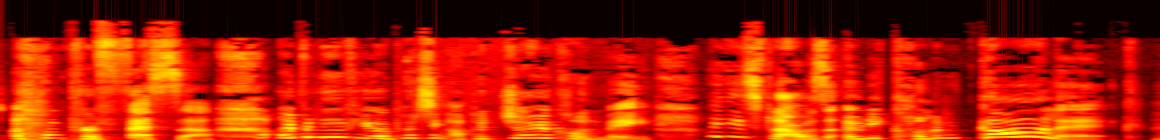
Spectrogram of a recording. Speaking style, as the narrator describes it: saying with half laughter and half disgust

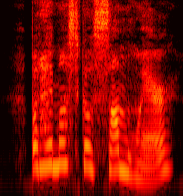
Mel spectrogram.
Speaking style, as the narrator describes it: cried

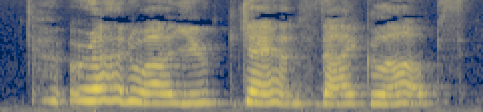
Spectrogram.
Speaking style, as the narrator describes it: Briarees said miserably

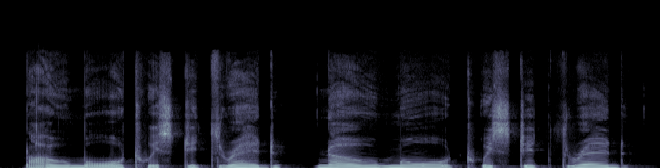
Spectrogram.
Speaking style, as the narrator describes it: still in his dreams he mumbled

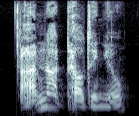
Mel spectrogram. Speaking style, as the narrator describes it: answered the first, growling

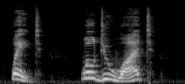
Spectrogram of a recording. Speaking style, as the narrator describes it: Owen exclaimed

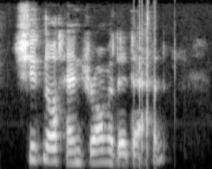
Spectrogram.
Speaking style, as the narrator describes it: Regulus said through a chuckle

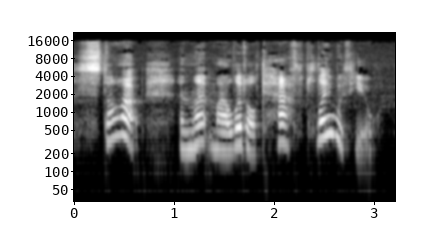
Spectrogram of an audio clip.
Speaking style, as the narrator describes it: she cried

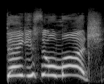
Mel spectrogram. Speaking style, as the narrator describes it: he shouted

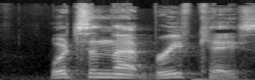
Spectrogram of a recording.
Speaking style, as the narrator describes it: they said

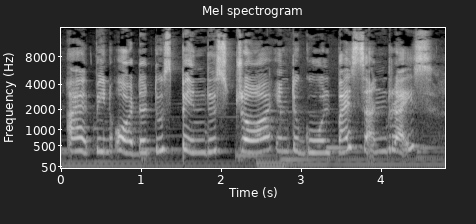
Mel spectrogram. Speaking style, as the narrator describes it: explained between sobs

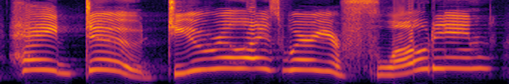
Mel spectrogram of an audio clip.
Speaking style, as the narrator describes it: They should have hollered out to him

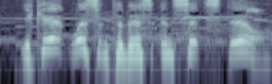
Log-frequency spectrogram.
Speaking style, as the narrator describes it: shouted over the music

